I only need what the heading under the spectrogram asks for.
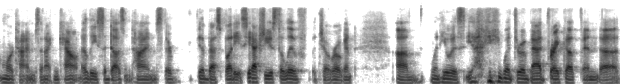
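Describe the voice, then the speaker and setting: A man in his thirties, a podcast host, telling a personal story in a casual, unhurried way that gets animated when he quotes others. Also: on the low side. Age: 30s.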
